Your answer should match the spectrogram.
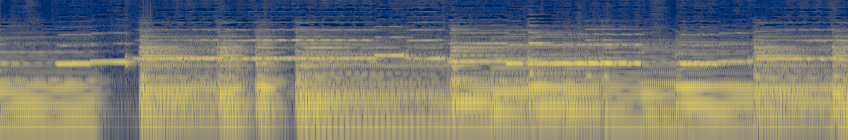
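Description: Concert flute playing a slow melody of long held notes over a backing accompaniment with sustained low chords; everything breaks off briefly about a second and a half in, then the tune carries on.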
